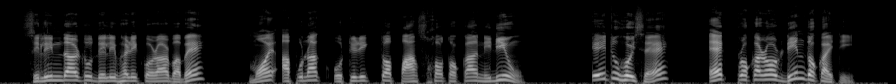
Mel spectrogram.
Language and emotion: Assamese, angry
